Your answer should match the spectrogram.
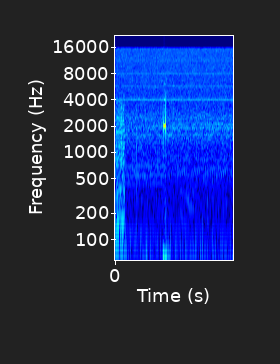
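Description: A single short, high electronic beep about a second in, over faint hiss; a low hum cuts off just after the start.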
